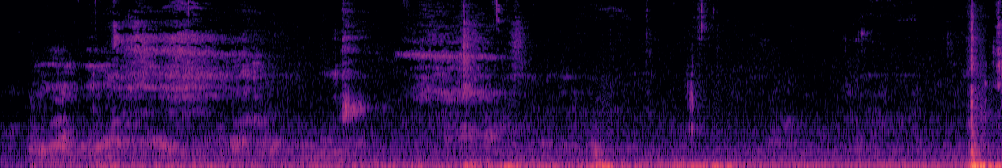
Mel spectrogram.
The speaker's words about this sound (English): We'll just give all the rustling a moment to settle.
